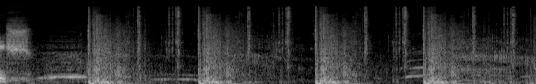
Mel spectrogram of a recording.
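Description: A shotgun fires several sharp blasts.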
